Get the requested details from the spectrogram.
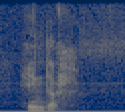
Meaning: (noun) hindrance, impediment, obstruction; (verb) inflection of hinderen: 1. first-person singular present indicative 2. second-person singular present indicative 3. imperative
- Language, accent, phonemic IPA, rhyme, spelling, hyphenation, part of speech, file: Dutch, Netherlands, /ˈɦɪn.dər/, -ɪndər, hinder, hin‧der, noun / verb, Nl-hinder.ogg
